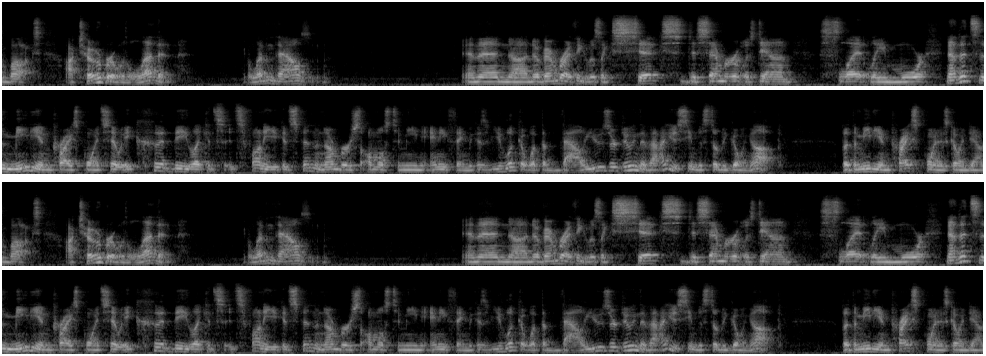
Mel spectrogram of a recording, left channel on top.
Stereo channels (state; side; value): normal; both; correlation 0.93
